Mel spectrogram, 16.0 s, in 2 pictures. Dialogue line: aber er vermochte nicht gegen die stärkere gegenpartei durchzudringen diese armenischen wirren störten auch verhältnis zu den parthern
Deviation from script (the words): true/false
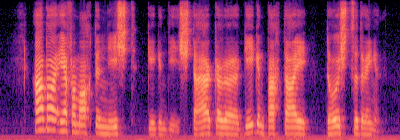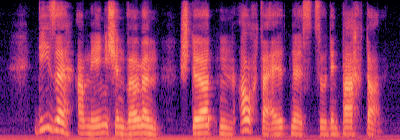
false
